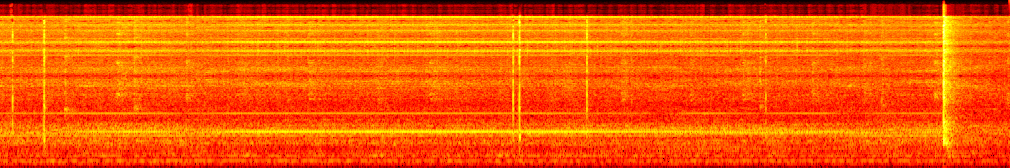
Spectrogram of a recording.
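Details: ABS spiral mixer started from the start button: a quiet, even motor hum with a steady mid-pitched tone and no knocks or grinding. It runs smoothly; normal running.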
